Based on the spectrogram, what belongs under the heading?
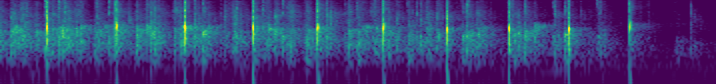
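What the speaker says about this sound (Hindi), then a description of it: "आइए एक बार जोरदार तालियों के साथ स्वागत करते हैं" An audience at a Hindi comedy poetry gathering (hasya kavi sammelan) claps to welcome a poet to the stage: dense, steady applause with sharp claps standing out at a regular beat, fading slightly toward the end.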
